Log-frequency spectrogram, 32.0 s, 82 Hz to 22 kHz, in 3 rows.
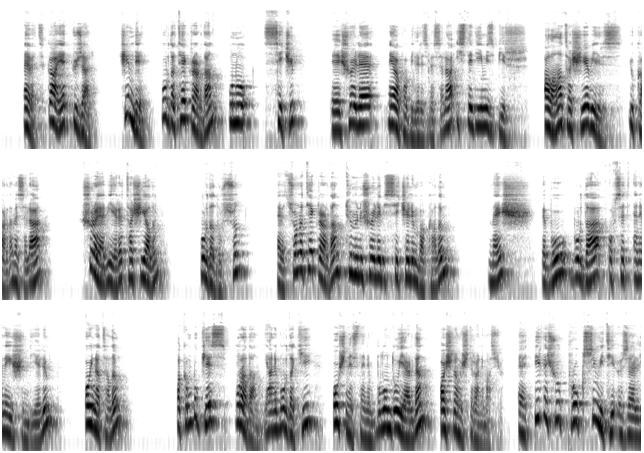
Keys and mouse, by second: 0.2 click, 2.2-2.8 middle drag, 4.6-6.9 middle drag, 7.1-7.6 middle drag, 8.5 KP_7, 9.8 g, 13.2-14.6 middle drag, 18.0 q, 20.8 click, 22.6 click, 24.0 click.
